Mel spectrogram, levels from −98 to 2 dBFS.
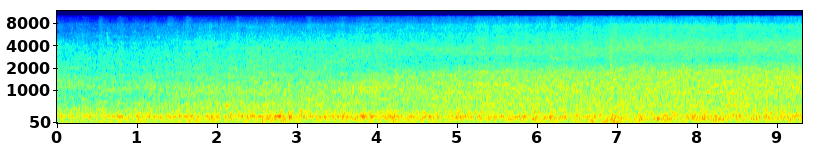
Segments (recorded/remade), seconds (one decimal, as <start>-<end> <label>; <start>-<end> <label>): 0.0-9.3 remade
